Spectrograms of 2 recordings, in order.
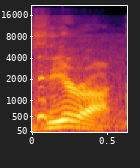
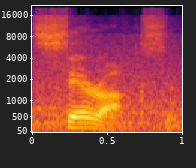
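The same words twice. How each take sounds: First: The word begins with a Z sound. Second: The word begins with an S sound. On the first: The speaker calls it right. "Pronounced with a Z" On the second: The speaker calls it wrong. "not an S"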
